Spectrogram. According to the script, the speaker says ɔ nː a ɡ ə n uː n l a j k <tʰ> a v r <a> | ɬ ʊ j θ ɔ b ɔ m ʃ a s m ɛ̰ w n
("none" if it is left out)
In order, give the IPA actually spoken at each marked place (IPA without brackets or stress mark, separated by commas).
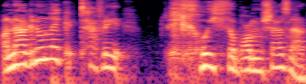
tʰ, i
